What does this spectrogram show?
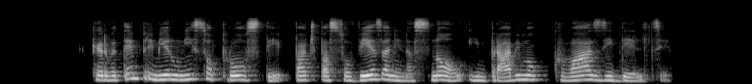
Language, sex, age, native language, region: Slovenian, female, 50-59, Slovenian, Gorica region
